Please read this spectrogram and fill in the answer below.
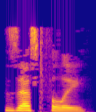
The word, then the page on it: zestfully: British English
